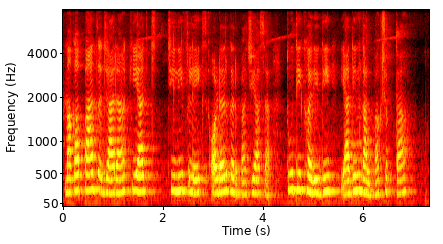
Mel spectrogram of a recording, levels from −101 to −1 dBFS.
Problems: background sounds at intervals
